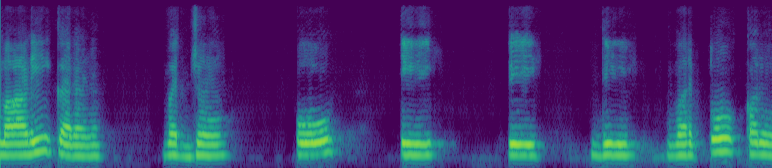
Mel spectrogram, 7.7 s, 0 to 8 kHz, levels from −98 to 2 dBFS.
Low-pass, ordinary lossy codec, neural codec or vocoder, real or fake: 7.2 kHz; none; codec, 16 kHz, 2 kbps, FreqCodec, smaller model; fake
